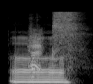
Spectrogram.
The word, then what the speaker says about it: HAEX: Hex. It's being pronounced Hex.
